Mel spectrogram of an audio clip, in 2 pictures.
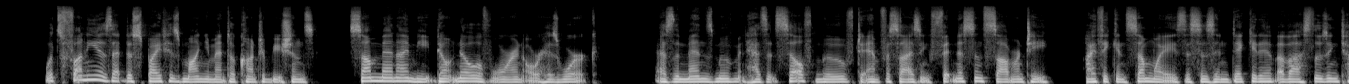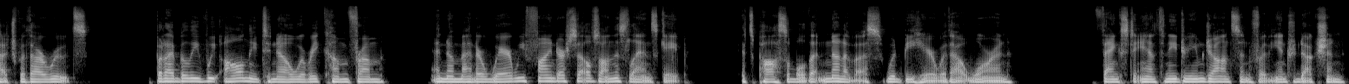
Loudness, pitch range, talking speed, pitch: -18 LUFS, 115-135 Hz, 195 wpm, 125 Hz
